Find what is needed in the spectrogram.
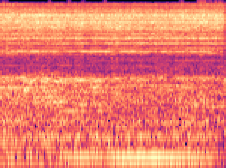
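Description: Sliding-table panel saw with its circular blade cutting through a sheet of furniture board: a loud, steady, high-pitched whine over a low motor hum.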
